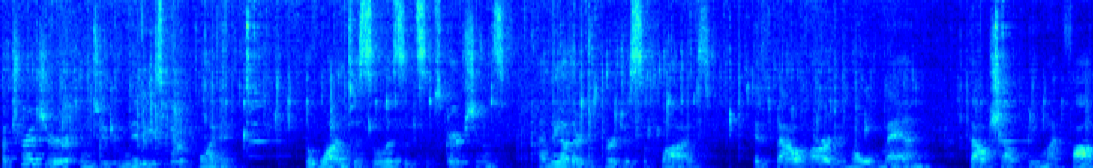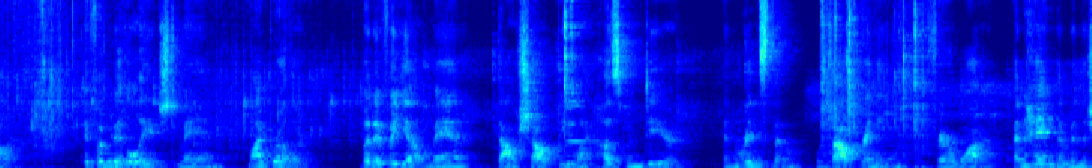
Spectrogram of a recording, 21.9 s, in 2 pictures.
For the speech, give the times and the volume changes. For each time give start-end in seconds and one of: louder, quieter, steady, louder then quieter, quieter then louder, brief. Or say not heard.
0.0-21.8 steady.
